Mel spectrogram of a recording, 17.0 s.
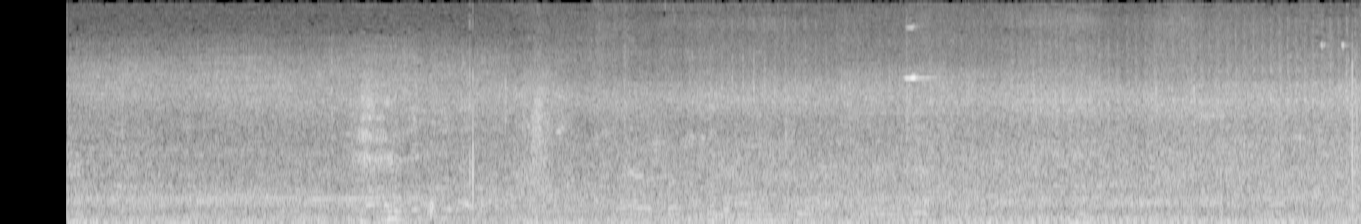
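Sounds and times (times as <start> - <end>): short high squeak: 11.3 - 11.8.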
